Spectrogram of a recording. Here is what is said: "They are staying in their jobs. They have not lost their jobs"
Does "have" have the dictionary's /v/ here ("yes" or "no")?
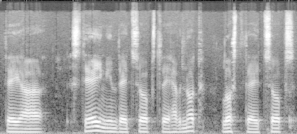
yes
